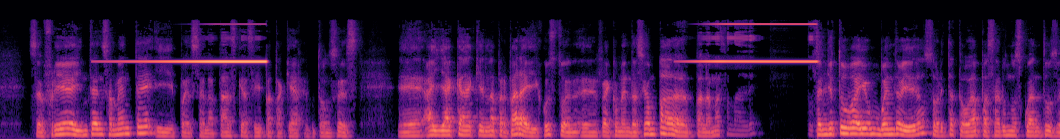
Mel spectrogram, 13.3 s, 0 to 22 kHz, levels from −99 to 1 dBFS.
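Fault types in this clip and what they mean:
Loudspeaker feedback squeal: the microphone picks up its own loudspeaker and the loop runs away at 3.6 kHz. It swells over about 1.5 s to about 15 dB above the speech at 1.14–3.36 s, then returns faster and weaker at 8.42–10.26 s. Spectrogram: a bright horizontal 3.6 kHz line. Waveform: a swelling envelope.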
